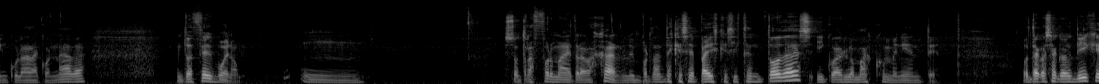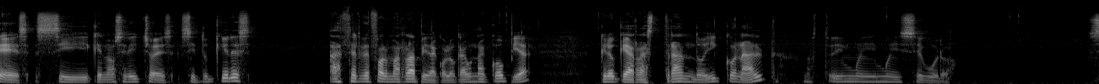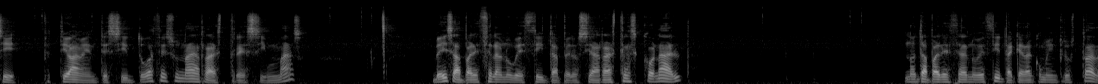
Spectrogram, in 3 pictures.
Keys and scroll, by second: 4.8 BackSpace.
